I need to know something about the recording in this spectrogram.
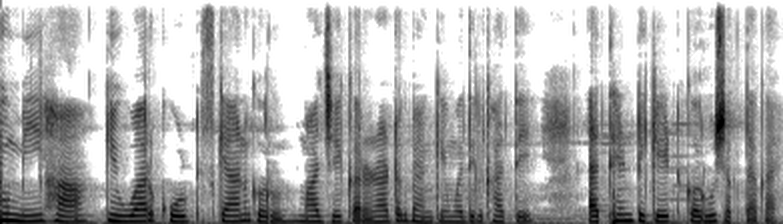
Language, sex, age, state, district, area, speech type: Marathi, female, 30-45, Maharashtra, Buldhana, rural, read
